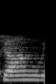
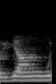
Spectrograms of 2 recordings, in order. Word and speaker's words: Jung: We go Jung, we go Young, we go whatever. – Jung.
